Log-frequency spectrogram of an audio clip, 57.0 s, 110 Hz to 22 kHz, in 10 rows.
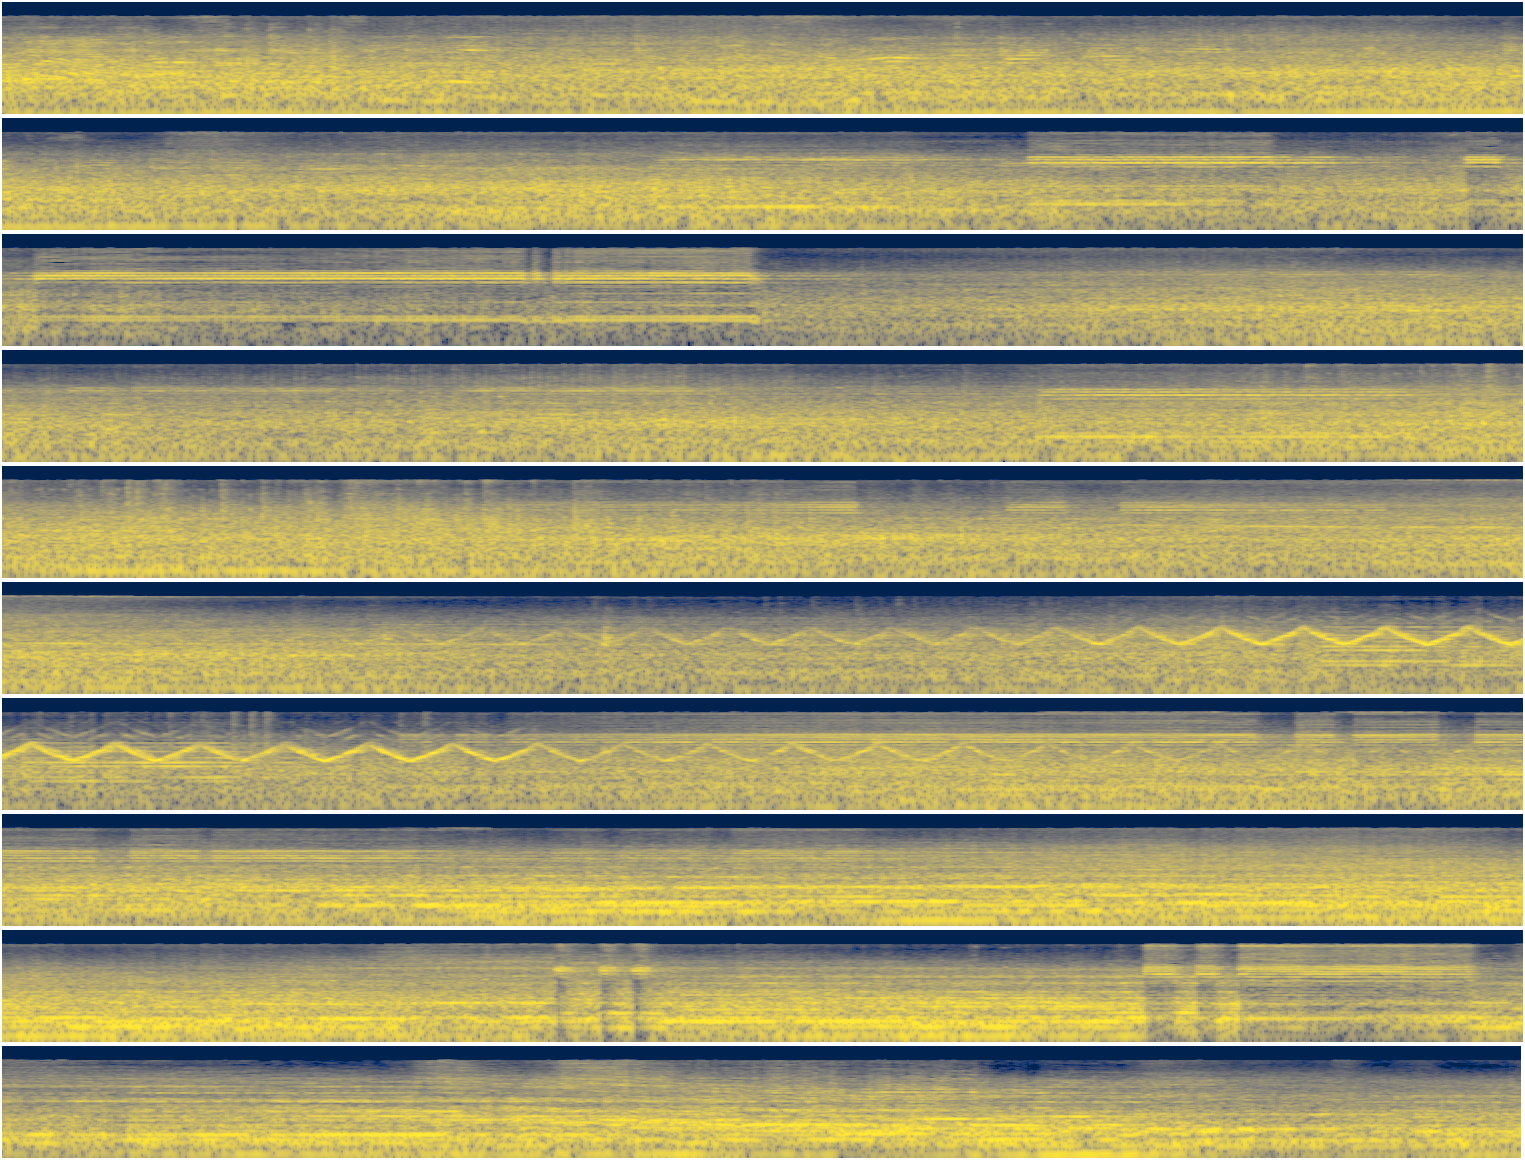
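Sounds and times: cars passing slowly: 0.0 - 9.6, 14.4 - 57.0
car horns honking: 8.2 - 14.7, 21.0 - 22.6, 25.3 - 28.1, 33.1 - 44.0, 47.6 - 48.7, 49.8 - 51.4
warbling electronic siren: 30.2 - 38.3.

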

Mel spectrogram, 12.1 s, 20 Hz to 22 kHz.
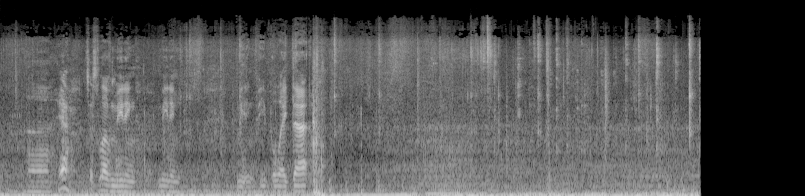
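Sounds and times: van engine rumble: 0.0 - 10.5
clicks and rattles: 7.0 - 10.5.

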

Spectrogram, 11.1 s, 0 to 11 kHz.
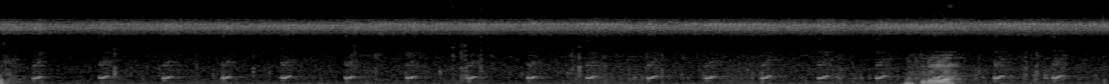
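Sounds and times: bird calling kwak: 0.0 - 10.8
high-pitched insect drone: 0.0 - 10.8.

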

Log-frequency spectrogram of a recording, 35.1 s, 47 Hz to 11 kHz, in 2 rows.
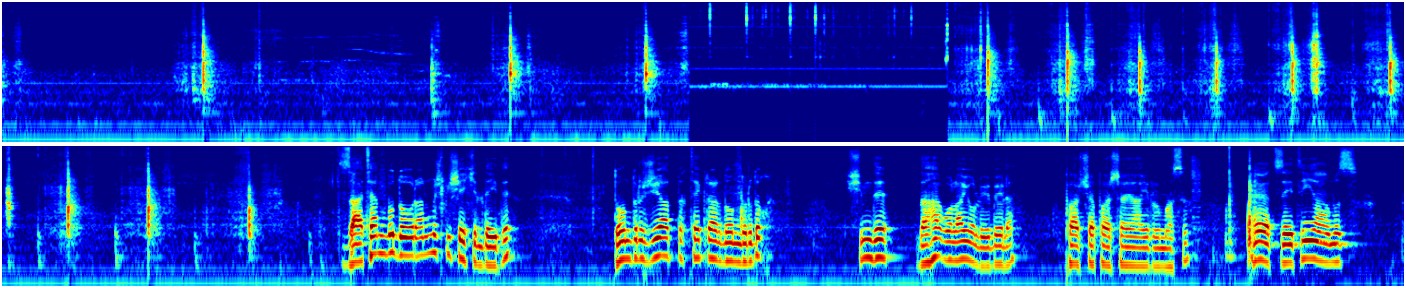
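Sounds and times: knife chopping on plastic board: 2.2 - 2.8, 6.2 - 6.6, 7.9 - 8.3, 12.0 - 21.6.

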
